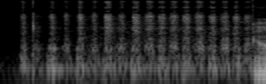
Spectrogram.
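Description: A coin scratching the silver coating off a paper scratch card in rapid, short, even strokes.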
